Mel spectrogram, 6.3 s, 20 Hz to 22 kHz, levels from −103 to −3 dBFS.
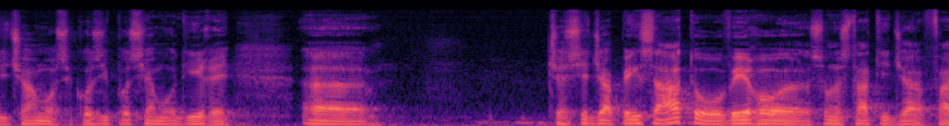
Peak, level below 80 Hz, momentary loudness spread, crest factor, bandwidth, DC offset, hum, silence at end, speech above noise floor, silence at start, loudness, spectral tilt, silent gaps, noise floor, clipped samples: -18 dBFS; -62 dBFS; 12 LU; 18 dB; 16 kHz; under 0.1%; none; 0 s; 29 dB; 0 s; -36 LUFS; -5.5 dB/octave; none; -65 dBFS; under 0.1%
